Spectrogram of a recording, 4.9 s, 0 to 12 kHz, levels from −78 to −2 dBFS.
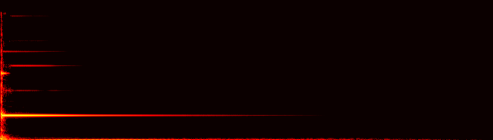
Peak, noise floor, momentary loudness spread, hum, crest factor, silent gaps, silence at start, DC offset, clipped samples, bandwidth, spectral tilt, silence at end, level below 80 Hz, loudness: -10 dBFS; -74 dBFS; 27 LU; none; 22 dB; none; 0 s; under 0.1%; under 0.1%; 10.5 kHz; -2 dB/octave; 1.7 s; -48 dBFS; -24 LUFS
